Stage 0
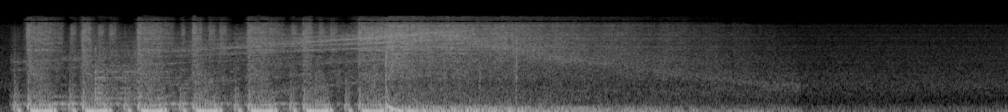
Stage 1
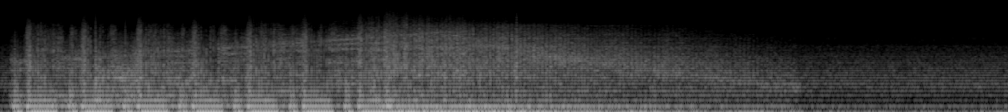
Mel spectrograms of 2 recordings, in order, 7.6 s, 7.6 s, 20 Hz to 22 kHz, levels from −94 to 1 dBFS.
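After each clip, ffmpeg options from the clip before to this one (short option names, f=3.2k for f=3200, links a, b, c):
-af "lowpass=2.2k,aeval=exprs='(tanh(70.8*val(0)+0.6)-tanh(0.6))/70.8':c=same,afftfilt=real='hypot(re,im)*cos(PI*b)':imag='0':win_size=1024:overlap=0.75,volume=11.5dB"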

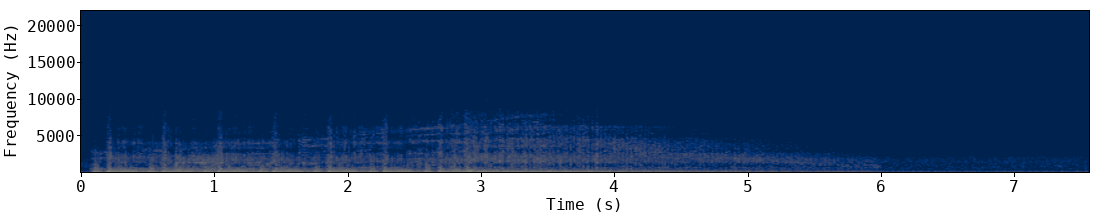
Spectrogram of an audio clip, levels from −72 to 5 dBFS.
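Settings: -filter_complex "[0:a]asplit=2[a][b];[b]adelay=110.8,volume=-9dB,highshelf=f=4k:g=-2.49[c];[a][c]amix=inputs=2:normalize=0,volume=-1.5dB"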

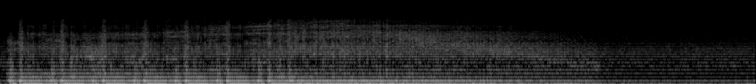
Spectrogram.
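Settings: -af "acompressor=threshold=-34dB:ratio=3,volume=8dB"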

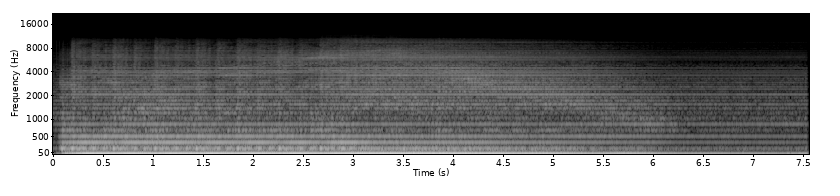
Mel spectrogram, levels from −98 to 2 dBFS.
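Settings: -filter_complex "[0:a]asplit=2[a][b];[b]adelay=44,volume=-3.5dB[c];[a][c]amix=inputs=2:normalize=0,asplit=2[d][e];[e]aecho=0:1:69.97|207:0.631|0.708[f];[d][f]amix=inputs=2:normalize=0,aresample=22050,aresample=44100,volume=-2.5dB"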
